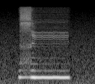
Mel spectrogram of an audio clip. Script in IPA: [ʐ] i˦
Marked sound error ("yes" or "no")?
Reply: yes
